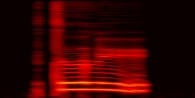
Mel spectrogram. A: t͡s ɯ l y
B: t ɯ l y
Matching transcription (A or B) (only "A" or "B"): B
